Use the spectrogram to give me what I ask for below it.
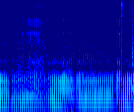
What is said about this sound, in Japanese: ぬーちゃん今日チュールもらってないからうるさいんだなねえはい、えーと、ちょっと猫たちが入り乱れておりますが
